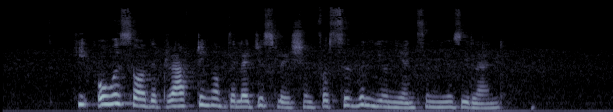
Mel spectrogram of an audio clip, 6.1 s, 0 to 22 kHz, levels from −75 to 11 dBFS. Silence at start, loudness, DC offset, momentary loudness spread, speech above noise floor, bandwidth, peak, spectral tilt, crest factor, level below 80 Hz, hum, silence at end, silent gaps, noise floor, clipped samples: 0.8 s; -26 LUFS; under 0.1%; 10 LU; 31 dB; 16.5 kHz; -10 dBFS; -6 dB/octave; 18 dB; -50 dBFS; none; 0.8 s; none; -56 dBFS; under 0.1%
